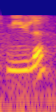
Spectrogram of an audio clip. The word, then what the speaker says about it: Mueller: as long as you have the spelling of my last name right, which is M-U-E, not M-U. A lot of people spell it around the wrong way. So it's Mueller.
